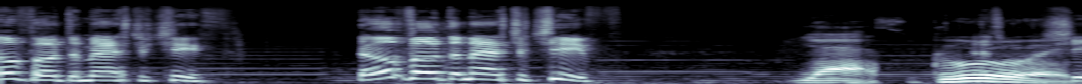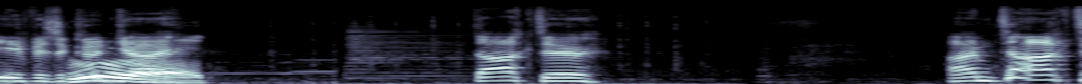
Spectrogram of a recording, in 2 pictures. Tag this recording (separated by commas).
Computer keyboard, Music, Speech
